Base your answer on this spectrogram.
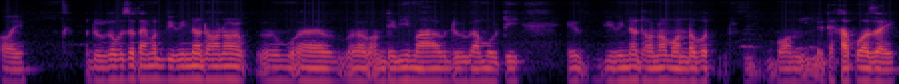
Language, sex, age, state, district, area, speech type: Assamese, male, 30-45, Assam, Kamrup Metropolitan, rural, spontaneous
